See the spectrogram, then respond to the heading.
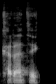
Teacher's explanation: in Japanese there's really no stress on any syllable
